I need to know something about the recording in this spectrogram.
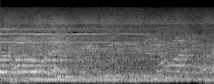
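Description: Several air-resistance rowing machines whirring as people row hard, mixed with voices in a large room.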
